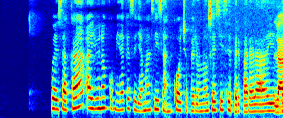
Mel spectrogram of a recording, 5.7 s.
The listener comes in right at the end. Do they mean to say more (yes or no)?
yes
